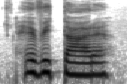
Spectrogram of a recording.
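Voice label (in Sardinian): "evitare", female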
